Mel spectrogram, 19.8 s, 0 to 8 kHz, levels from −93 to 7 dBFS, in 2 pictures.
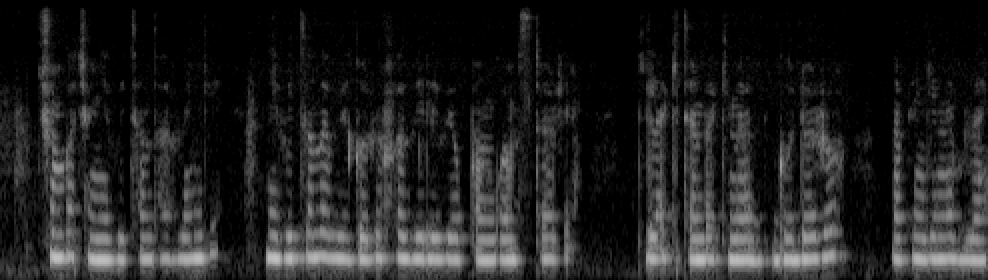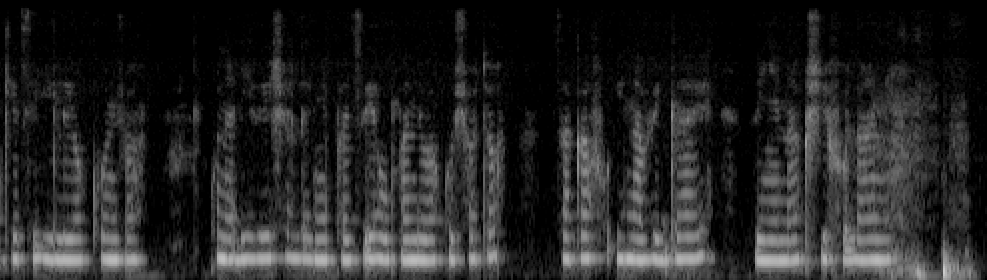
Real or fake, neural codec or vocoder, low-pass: real; none; 7.2 kHz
